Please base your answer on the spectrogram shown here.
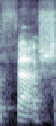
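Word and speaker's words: feis: Uh, it's called it's pronounced fesh, I believe. Yeah, it's pronounced a fesh.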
